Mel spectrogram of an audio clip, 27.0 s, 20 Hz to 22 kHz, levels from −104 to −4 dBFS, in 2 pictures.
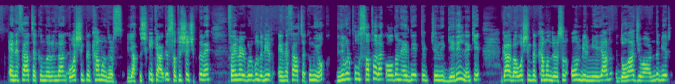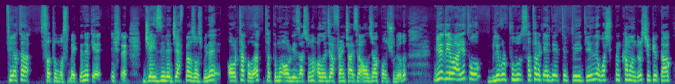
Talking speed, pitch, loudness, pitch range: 140 wpm, 220 Hz, -20 LUFS, 190-235 Hz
